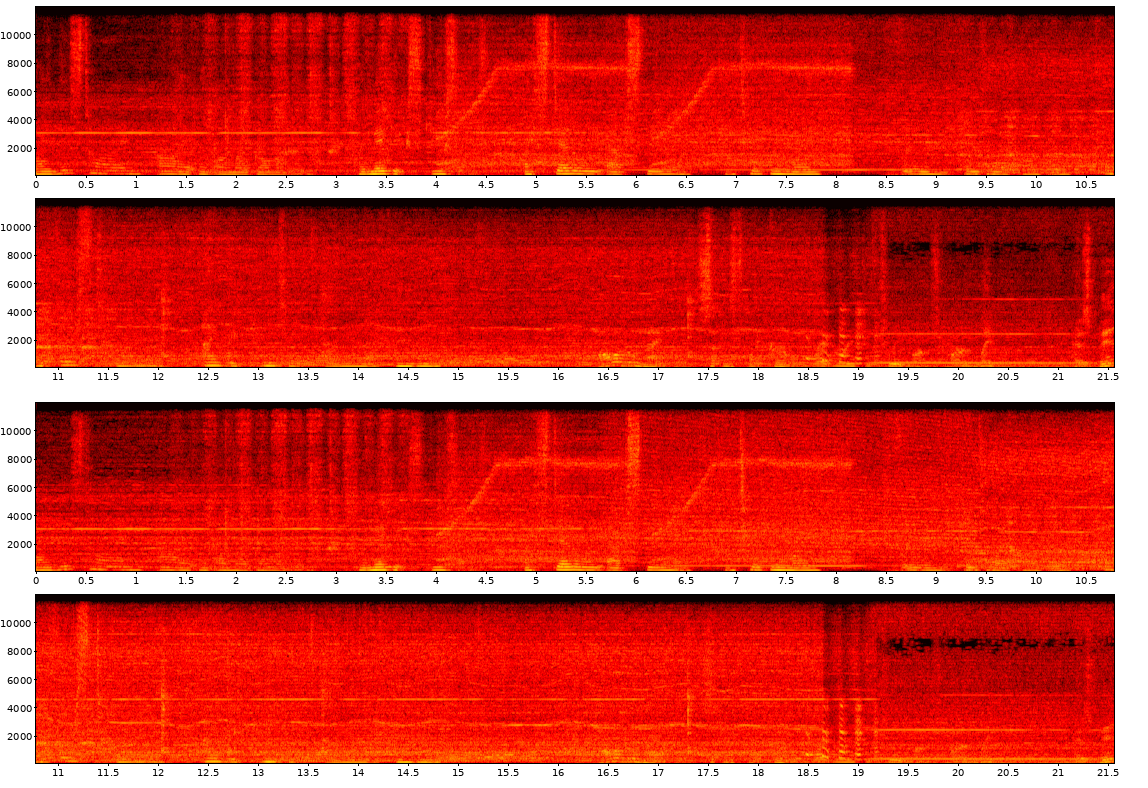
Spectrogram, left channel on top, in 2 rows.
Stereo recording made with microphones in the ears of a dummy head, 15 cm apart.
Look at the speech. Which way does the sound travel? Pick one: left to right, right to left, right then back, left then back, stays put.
right then back.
